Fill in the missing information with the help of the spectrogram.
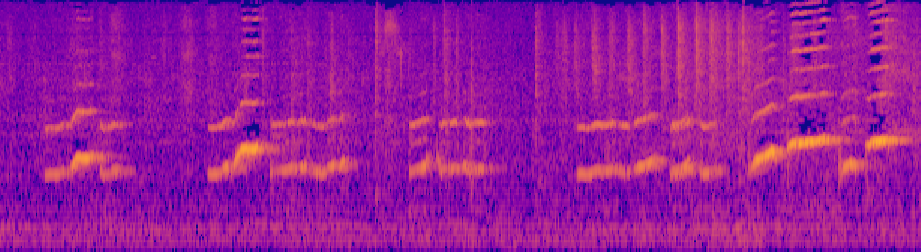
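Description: A cockatiel whistles clear, sliding phrases that rise and then step down, repeated in short bursts about every two seconds against a faint indoor hum.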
